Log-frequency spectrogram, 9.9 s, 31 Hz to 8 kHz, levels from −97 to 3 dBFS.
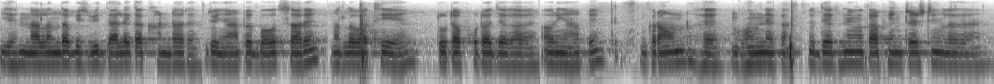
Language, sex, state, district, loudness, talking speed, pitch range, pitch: Hindi, male, Bihar, Jamui, -20 LUFS, 180 wpm, 120-125 Hz, 120 Hz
